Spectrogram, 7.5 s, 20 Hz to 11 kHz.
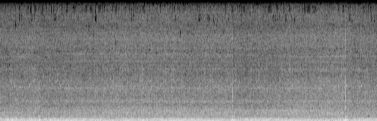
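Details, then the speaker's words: Tuned (Lund 93-octane tune, since removed) 2019 Ford Mustang GT V8 at idle with sharp single pops every few seconds: the little motor in the electronic throttle body was sticking; Ford replaced the throttle body under warranty (TSB issue). "something in the little motor in the throttle body was getting stuck and it was creating a popping sound"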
